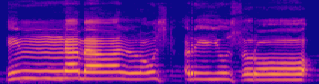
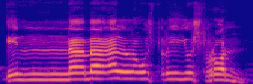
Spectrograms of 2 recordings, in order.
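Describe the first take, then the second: First: The last word ends in a long vowel. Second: The last word ends with an 'n' sound. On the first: The reader stops at this point. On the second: The reading continues without stopping.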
